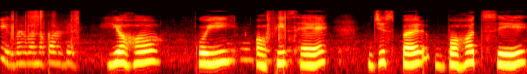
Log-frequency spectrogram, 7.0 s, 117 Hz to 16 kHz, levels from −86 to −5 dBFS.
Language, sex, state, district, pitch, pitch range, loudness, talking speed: Hindi, female, Himachal Pradesh, Shimla, 250 Hz, 230-265 Hz, -19 LUFS, 70 wpm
